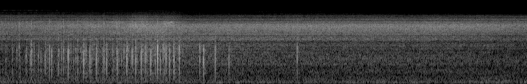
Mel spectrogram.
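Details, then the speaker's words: Bicycle inner tube inflated to 65 PSI maximum: sharp continuous high hiss with rapid early patter, gauge needle falling fast; tube deflating quickly, judged no longer good. "Quand ça fait ça, c'est assez rapide. L'aiguille, la manière qu'elle baisse, puis le bruit aussi qui dégonfle full vite."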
